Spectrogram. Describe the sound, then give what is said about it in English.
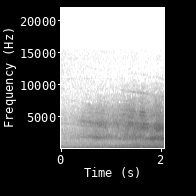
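A private jet rolls down a sunlit landing strip's tarmac, its engines giving a steady, whooshing roar with a high whine that gradually swells louder. “Bright sunlight bathes the landing strip as a private jet rolls down the tarmac.”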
